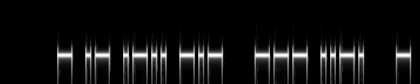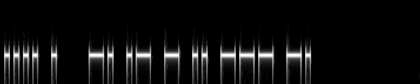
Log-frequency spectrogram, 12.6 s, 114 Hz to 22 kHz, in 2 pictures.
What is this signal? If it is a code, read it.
Morse code, heard as a keyed tone, about 17 wpm, 700 Hz. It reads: TALK OF THE NATION
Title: Speed-Racing - Sets of 4 Words 17wpm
